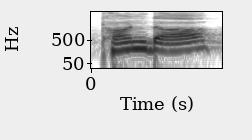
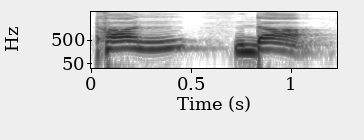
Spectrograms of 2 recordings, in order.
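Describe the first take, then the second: First: Said in the usual way. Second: ठन डा very slowly in two parts; slow syllable-by-syllable ठन डा; ठंडा sounded out. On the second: Shown as a demonstration. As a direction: split it as ठन, pause, डा. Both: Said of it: "तो हम इसे पढ़ेंगे".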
